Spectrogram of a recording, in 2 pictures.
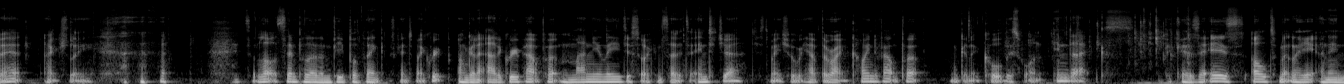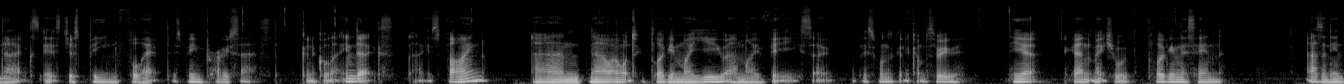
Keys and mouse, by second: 0.3 ctrl+middle click, 0.9 middle click, 1.6 click, 1.9 typing, 2.6-3.3 drag, 3.4 g, 3.8 n, 4.8 click, 6.0-6.8 drag, 7.8-8.3 drag, 9.2 click, 9.3 click, 16.7-17.6 drag, 18.5 click, 18.5 a, 18.5 g, 19.2 middle click, 19.7 ctrl+middle click, 20.2 middle click, 21.3-22.8 drag, 23.7 click, 24.7-25.3 drag, 25.5-26.3 drag.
